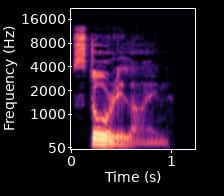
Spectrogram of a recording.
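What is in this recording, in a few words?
"storyline", British English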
